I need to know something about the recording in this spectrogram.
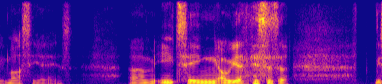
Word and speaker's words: Marseillaise: again, we're not really saying the L's, are we? Marseillaise.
